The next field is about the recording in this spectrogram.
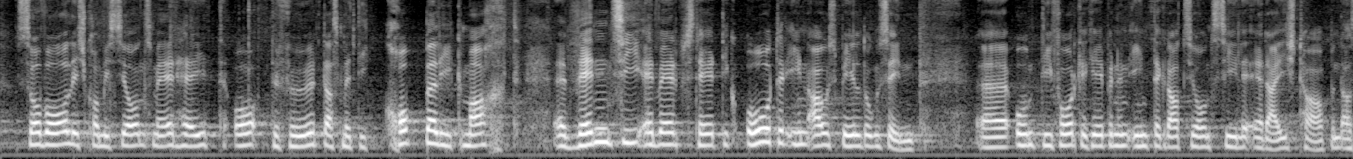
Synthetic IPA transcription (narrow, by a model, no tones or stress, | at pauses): sovoːlɪʃkʰɔmɪsjoːnsmeːɾɦaɪtod̥əfyːɾd̥ɑsmand̥iːkʰɔpəlɪɡmɑχt | vɛnziːʔɛɾvɛɾpstʰɛːtɪɡoːdəɾɪnaʊsb̥ɪldʊŋzɪnd | ʊnt̚d̥iːfoːɾɡ̥əɡeːbənənʔɪnteɡɾɑt͡sjoːnst͡siːləʔɛɾaɪçthaːb̥ən̩ɑ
